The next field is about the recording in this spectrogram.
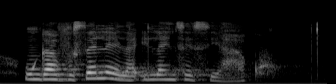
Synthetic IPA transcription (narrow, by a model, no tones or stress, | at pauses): uŋɡavusɛlɛlaʔilajinsesijaːkʰɔ̥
